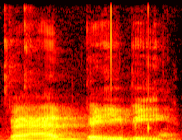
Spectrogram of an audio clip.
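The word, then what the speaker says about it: Bhad Bhabie: So, this one is about a girl that goes by the name of Bad Baby. Bad Baby. And it's spelled BHAD BHABI.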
